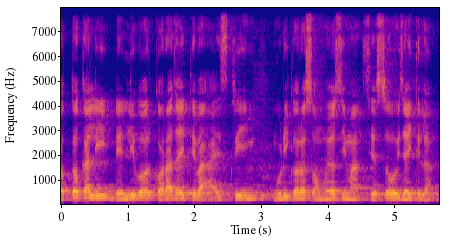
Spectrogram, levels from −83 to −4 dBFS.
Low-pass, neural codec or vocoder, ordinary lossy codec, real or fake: none; none; none; real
